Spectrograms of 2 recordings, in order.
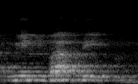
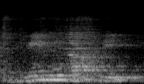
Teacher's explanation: Nah, jadi hukumnya itu, cara bacanya itu si nunnya ini, si nun matinya kalau ketemu ba tidak dibaca min bakti, tapi min bakti. Ya, huruf nunnya berubah jadi seperti suara mim mati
